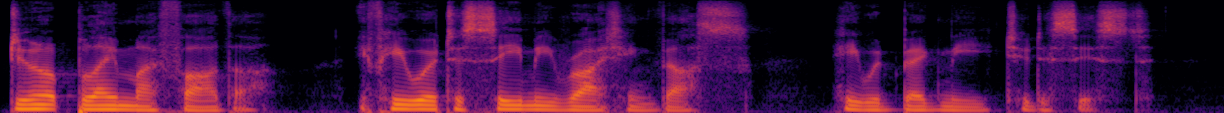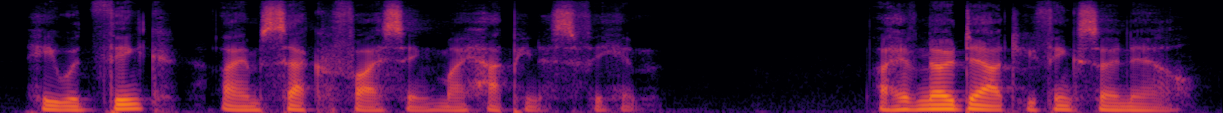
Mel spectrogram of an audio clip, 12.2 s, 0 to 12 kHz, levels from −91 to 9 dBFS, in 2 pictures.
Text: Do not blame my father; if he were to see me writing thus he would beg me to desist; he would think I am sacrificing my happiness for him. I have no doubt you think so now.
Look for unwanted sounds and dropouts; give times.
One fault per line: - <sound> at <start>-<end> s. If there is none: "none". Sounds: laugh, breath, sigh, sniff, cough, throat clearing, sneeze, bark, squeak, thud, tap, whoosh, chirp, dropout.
none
